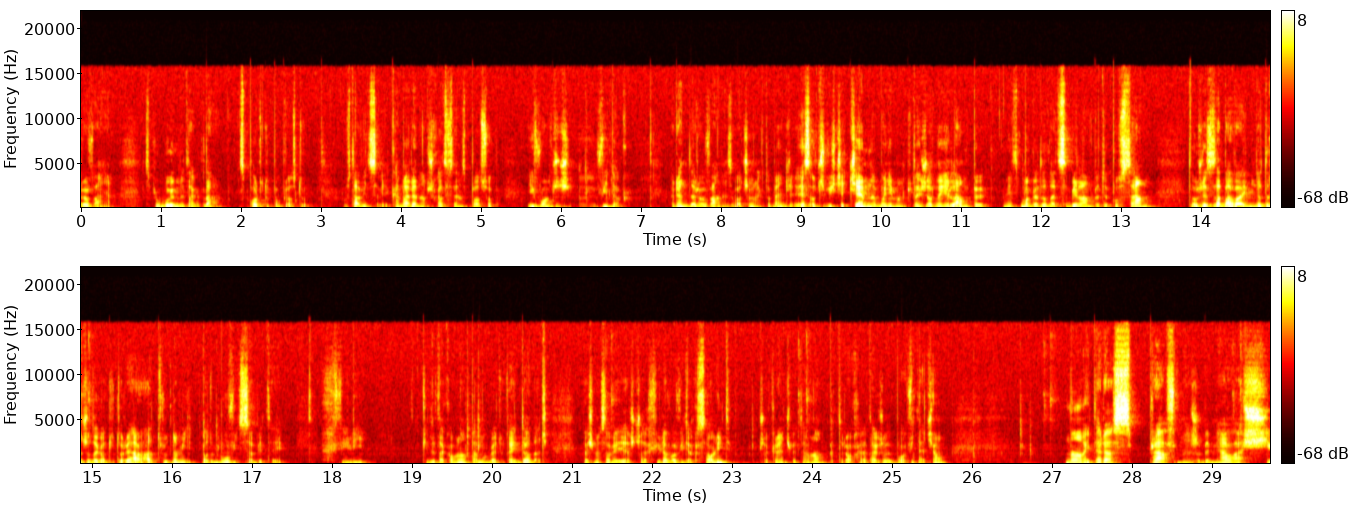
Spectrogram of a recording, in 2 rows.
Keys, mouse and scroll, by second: 1.2-1.9 shift+scroll down 1, 2.8 shift+middle click, 3.7 shift+scroll down 1, 4.2-4.6 shift+middle drag, 4.8-5.9 shift+middle drag, 6.5 shift+z, 10.4-11.0 scroll down 2, 11.0 scroll up 2, 11.8 shift+a, 14.8-15.4 drag, 16.2 r, 19.2 Escape, 19.7 z, 21.6 click, 22.2 middle click, 22.5-22.8 scroll down 1, 23.5 r, 23.9 click, 24.5 middle click, 26.2 click, 26.7 middle click, 26.8 click, 26.8 g, 29.6 click.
